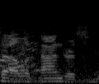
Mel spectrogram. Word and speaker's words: Latendress: It's Latendress. Latendress is how they're telling us it's supposed to be pronounced.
